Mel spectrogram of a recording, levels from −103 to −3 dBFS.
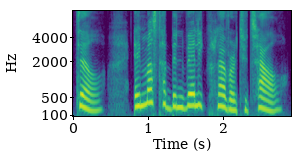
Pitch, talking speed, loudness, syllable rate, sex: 250 Hz, 185 wpm, -17 LUFS, 4.1 syllables/s, female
